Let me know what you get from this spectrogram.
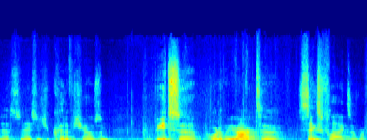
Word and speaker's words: Ibiza: It's pronounced Ibiza.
